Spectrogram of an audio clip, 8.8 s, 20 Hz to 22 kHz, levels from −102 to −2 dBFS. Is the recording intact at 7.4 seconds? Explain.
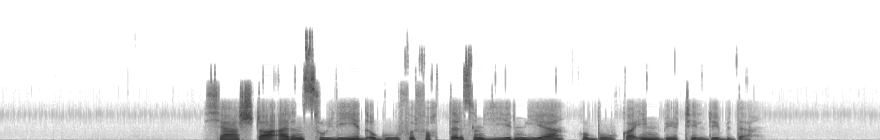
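No. At 7.4 seconds the speech carries damage that runs through the whole clip, not just that moment. It sounds like Bluetooth SBC compression, likely at a low setting around 64 kbps. This codec splits the sound into a few wide bands and shares out too few bits. The weak upper bands get little or nothing, so the treble thins and flickers. Nothing reaches above 17.4 kHz. Coarse quantisation adds a gritty, rough noise over the speech.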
